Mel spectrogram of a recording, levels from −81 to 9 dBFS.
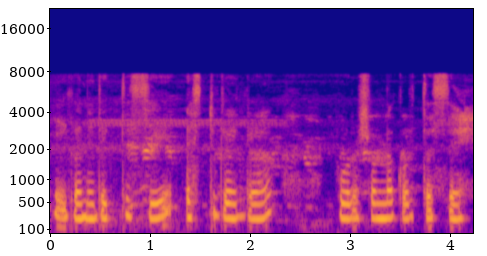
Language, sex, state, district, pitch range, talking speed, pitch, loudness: Bengali, female, Tripura, Unakoti, 240-260 Hz, 70 wpm, 245 Hz, -14 LUFS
